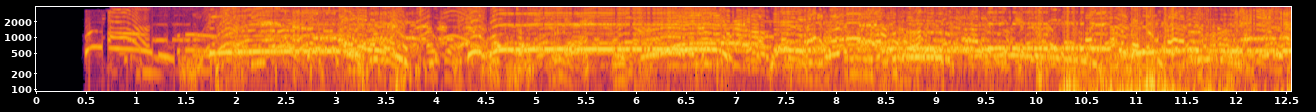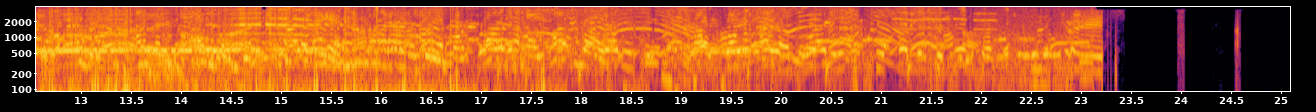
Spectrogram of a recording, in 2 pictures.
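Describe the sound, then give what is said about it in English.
Callers on a group phone call, their lines just unmuted, shout and scream excitedly at once, a loud, continuous, overlapping crowd of cheering with a band-limited, phone-line quality, holding steady for over twenty seconds before cutting off abruptly. “My friends, if that pumps you up, I want to hear you scream as I unmute the lines right now.”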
